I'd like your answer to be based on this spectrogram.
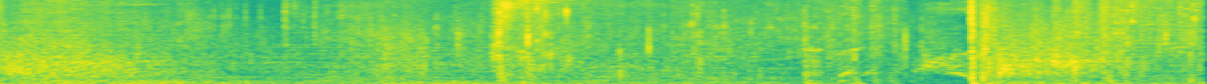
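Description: An Incendio fire spell goes off in the Hogwarts Legacy video game, with sharp whooshing blasts cutting through a steady rumble of combat noise and a strong burst near the end.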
